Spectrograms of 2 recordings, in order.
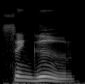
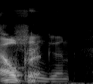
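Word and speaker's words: Şengün: His name is Alprin and his last name is Singun, but it's pronounced Shingun.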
